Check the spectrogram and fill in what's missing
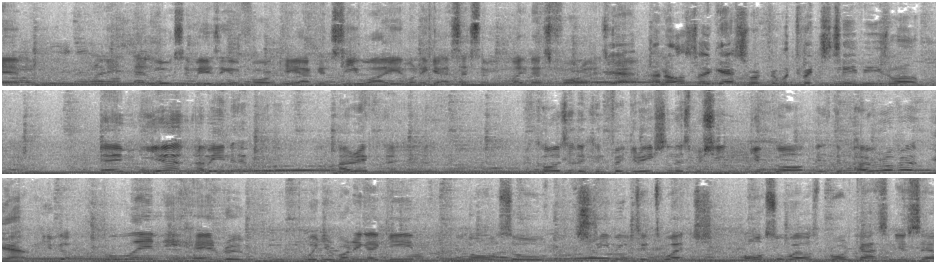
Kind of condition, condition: setting, busy venue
